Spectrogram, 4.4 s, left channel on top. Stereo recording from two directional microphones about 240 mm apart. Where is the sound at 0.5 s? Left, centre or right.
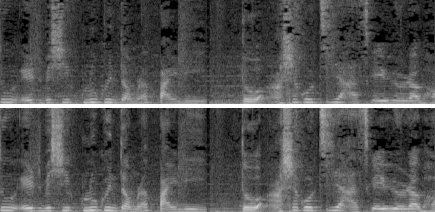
Right.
